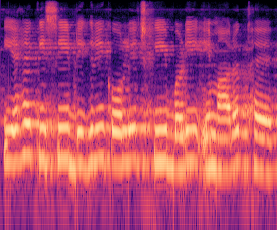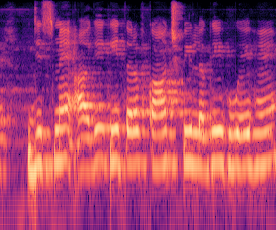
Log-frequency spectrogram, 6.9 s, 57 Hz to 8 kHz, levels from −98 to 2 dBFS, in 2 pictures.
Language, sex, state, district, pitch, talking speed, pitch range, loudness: Hindi, female, Rajasthan, Jaipur, 235 Hz, 145 wpm, 225-250 Hz, -11 LUFS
